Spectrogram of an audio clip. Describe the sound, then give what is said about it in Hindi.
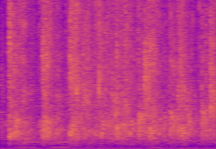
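Sustained audience applause for those who undertook penance (tapas) for the event, a dense wash of many hands clapping at a steady, fairly loud level with slight surges in intensity, and no voices standing out above it. “और आज उनके लिए ताली ताप तो बजा ही रहे हैं लेकिन मेरे ख्याल से क्यों भाई तप करने वालों तुम ताली बजाने से खुश हो गए क्या”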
